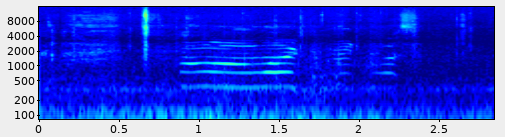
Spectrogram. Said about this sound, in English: This car's the worst at making sharp turns like this in a parking lot.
